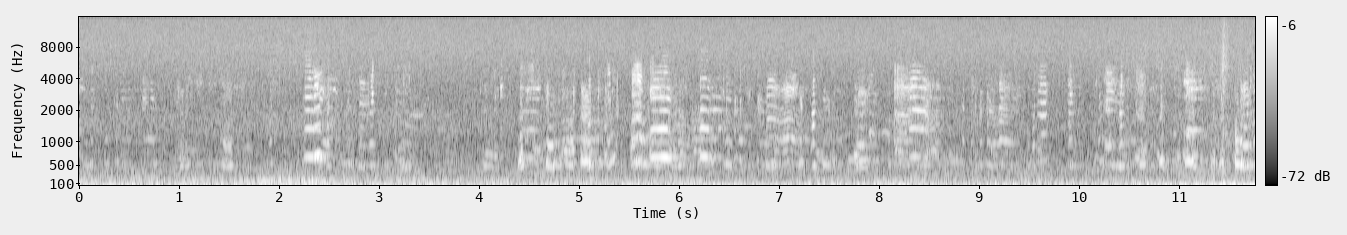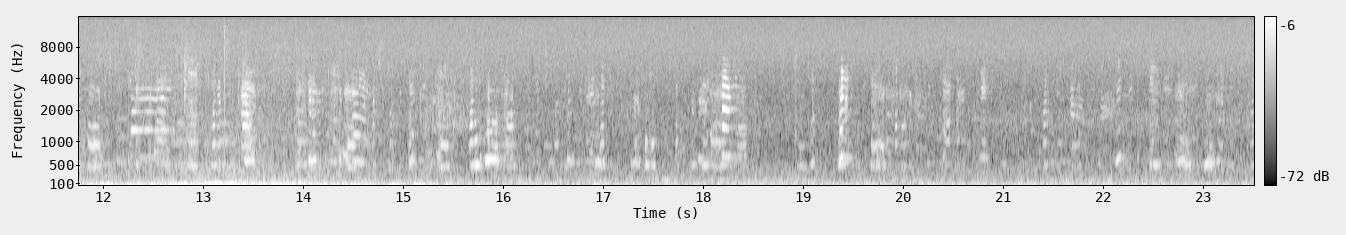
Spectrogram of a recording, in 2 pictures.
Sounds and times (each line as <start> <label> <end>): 0.0 barnacle geese 23.5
